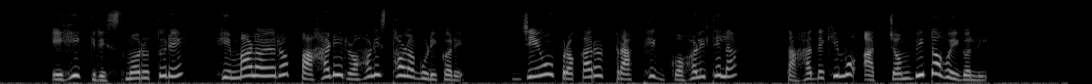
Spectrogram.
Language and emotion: Odia, surprised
